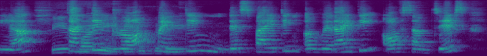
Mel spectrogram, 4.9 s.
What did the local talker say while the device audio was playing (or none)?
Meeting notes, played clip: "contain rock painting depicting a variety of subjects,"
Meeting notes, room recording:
Phase 1a, dating to the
